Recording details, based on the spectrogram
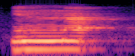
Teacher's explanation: nun musyaddadah wajib gunnah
